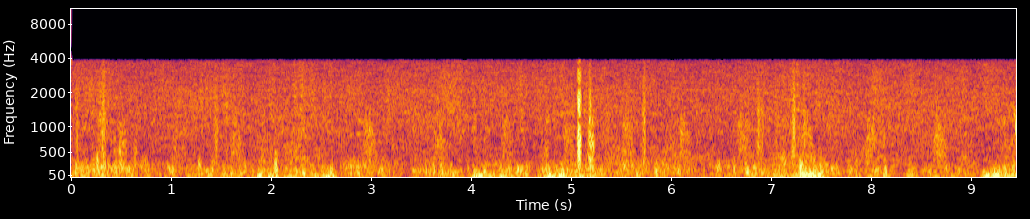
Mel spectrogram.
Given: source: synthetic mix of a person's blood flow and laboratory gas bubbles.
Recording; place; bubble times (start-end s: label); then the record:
Doppler ultrasound of blood flow; subclavian vein
9.40-9.46 s: bubbles
From the record:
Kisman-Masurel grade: 111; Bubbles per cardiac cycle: 1 to 2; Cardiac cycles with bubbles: 1 to 10%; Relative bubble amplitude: barely perceptible (0.100 to 0.250); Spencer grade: 1 (occasional bubble signal discernible with the cardiac motion signal, with majority of cardiac periods free of bubbles); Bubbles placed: anywhere in the cardiac cycle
